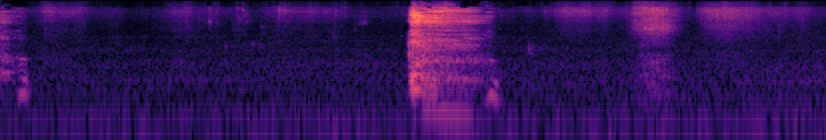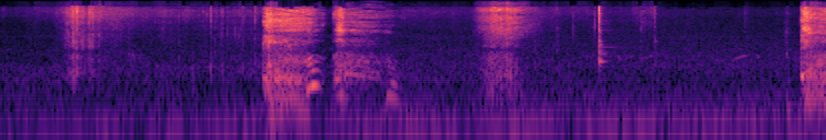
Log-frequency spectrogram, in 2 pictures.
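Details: Sick young woman woke up sick and had a violent coughing fit in class, unable to stop; several harsh, dry cough bursts in a quiet room with gaps between: persistent coughing fit.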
